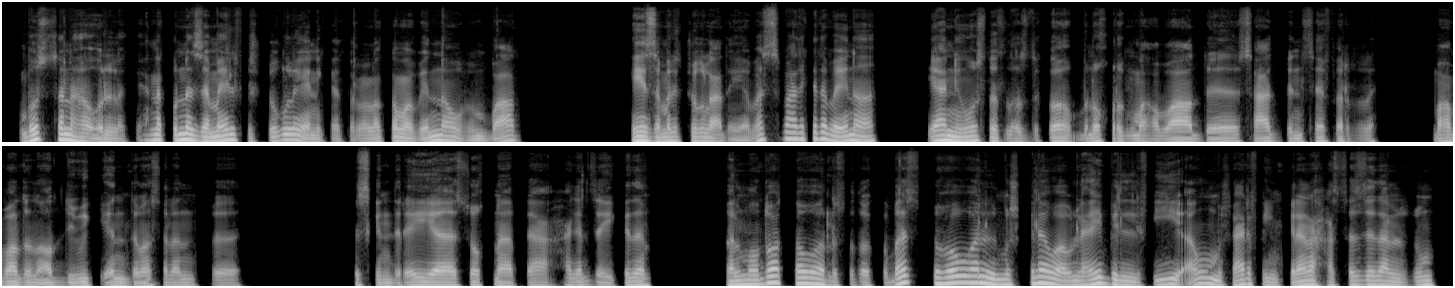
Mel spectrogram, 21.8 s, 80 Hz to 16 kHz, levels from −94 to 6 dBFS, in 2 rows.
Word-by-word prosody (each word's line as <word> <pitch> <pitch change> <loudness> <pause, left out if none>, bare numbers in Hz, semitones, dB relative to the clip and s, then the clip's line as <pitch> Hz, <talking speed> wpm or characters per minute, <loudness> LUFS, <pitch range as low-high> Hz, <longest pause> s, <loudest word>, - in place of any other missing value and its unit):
بُص 150 +3 +2
أنا 140 -6 +6
هاقول 90 -3 0
لك. 85 - -9
إحنا 135 +2 +1
كنّا 145 +2 +5
زمايل 120 +3 +4
في 140 - -17
الشُغل 115 +8 -1
يعني 90 -8 +1
كانت 85 -1 -11
العلاقة 95 +5 -2
ما 100 -3 +3
بيننا 105 +10 +2
وما 120 - 0
بين 80 +1 -3
بعض 130 - -1 0.9
هي 120 - +8
زمالة 110 0 +2
شُغل 110 -1 +1
عادية، 80 -7 -4
بس 145 - -3
بَعد 170 -2 +2
كده 170 +1 +1
بقينا 120 -2 +3 0.4
يعني 125 -2 +6
وصلت 110 -2 +1
لأصدقاء 90 +3 -3
بنخرُج 90 +1 -4
مع 85 -1 -4
بعض 90 +1 0 0.2
ساعات 95 0 -3
بنسافر 90 0 -6 0.5
مع 90 - 0
بعض 95 0 +1
نقضّي 90 +2 -2
weekend 90 -2 -3
مثلًا 90 0 -3
ف 85 - -19
في 80 -2 -6 0.9
إسكندرية، 95 +3 0
السُخنة 95 -1 -3
بتاع 95 +2 -6
حاجات 100 +1 -5
زي 85 -5 -5
كده، 100 +3 0 0.6
فالموضوع 125 +9 +4
اتطوّر 155 -6 +3
لصداقة 95 -2 -8
بس 170 +4 +1
هو 170 +3 +4
المشكلة 155 0 +3
و 140 -4 +4
أو 110 - +2
العيب 135 +6 +2
اللي 110 -5 +1
فيه 125 +9 -2
أو 150 +3 +1
مش 110 -7 -1
عارف 130 +1 0
يمكن 95 -1 -3
أنا 115 +3 +5
حساس 100 +2 -5
زيادة 115 0 +1
عن 110 - +2
اللزوم، 110 +5 -2
100 Hz, 180 wpm, -23 LUFS, 90-125 Hz, 0.9 s, هي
